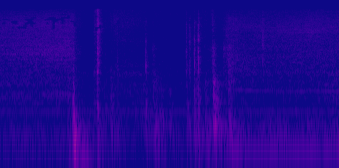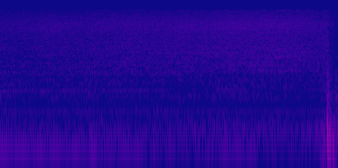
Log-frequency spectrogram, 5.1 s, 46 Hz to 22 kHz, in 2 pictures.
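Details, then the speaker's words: 2010 BMW 535i E61 wagon (auction car): a click then a smooth, even motor hum and soft stop as a power window travels normally. Three of four windows work perfectly; one rear window may have an initialization problem. "not too shabby all right that's not too too bad three out of four working perfectly"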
